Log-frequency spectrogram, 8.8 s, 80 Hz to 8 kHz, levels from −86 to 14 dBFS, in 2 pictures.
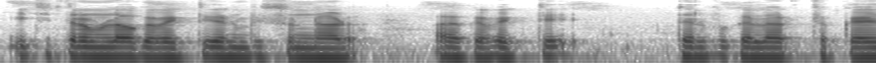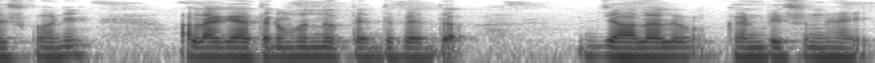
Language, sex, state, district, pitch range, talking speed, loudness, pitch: Telugu, male, Telangana, Mahabubabad, 125-130 Hz, 130 wpm, -18 LUFS, 125 Hz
